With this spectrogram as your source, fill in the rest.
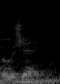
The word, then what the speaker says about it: Auger: Ignore Auger. We'll talk about Auger in a bit. And this, yes, this is pronounced Auger, right? It's French.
